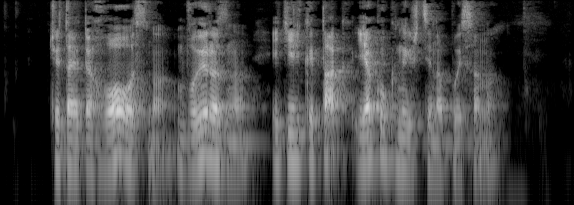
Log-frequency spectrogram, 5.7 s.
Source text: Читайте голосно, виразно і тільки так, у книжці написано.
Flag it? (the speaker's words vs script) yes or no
yes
